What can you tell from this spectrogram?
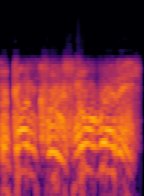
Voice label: voice message art reloading, crew tanks vietnamese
